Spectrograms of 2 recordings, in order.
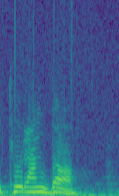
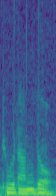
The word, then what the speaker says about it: Turandot: So there's no reason to not pronounce that final T at the end.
